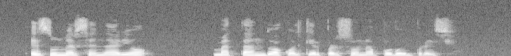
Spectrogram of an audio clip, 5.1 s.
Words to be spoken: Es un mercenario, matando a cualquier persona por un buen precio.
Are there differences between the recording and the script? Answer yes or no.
yes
